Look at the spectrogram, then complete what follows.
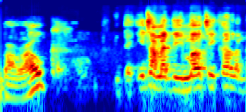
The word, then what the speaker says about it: Baroque: I think they're pronounced Baroque.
